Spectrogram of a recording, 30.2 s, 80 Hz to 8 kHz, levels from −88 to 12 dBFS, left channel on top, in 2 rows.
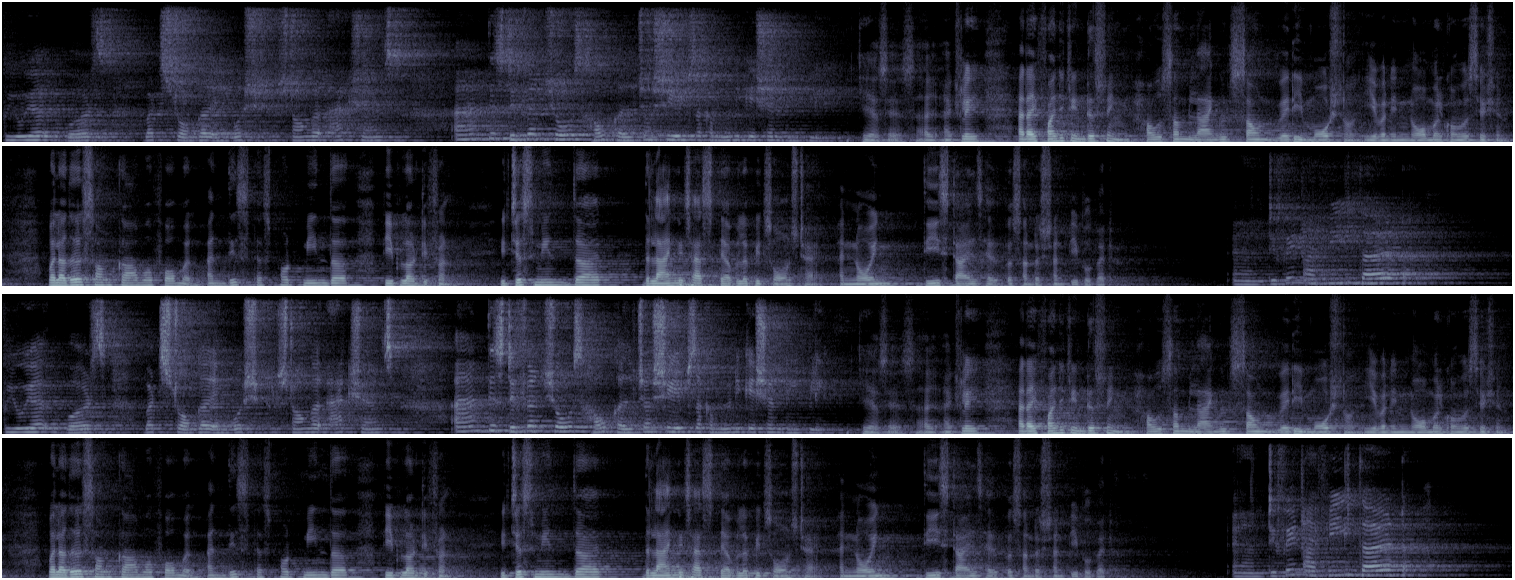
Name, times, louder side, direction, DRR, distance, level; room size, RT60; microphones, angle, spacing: voice 1, 0.0-8.2 27.4-29.4, right 3 dB, 65° right, 3 dB, 2.0 m, -39 dB
voice 2, 8.6-19.7 20.1-21.2 21.5-26.2, left 1 dB, 10° left, 11 dB, 0.7 m, -33 dB
23.5 x 12.5 x 9.2 m, 2.1 s
head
